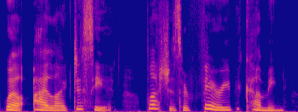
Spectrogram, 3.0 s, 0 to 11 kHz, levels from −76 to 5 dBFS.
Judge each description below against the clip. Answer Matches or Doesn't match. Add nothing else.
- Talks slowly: Doesn't match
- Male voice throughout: Doesn't match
